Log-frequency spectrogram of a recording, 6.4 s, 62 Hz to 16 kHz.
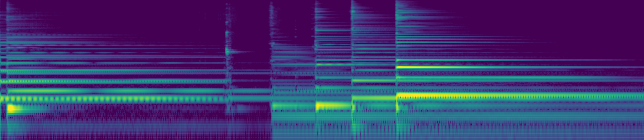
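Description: Samick GD-101 steel-string acoustic guitar played with a pick. A chord rings and dies away, then a low bass note and two plucked notes lead into a last chord about four seconds in, which is left to ring and fade.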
